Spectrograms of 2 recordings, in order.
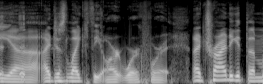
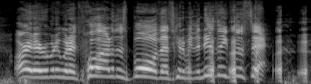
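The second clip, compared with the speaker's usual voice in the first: put-on big carrying call, very loud, very high; 13 semitones higher than usual. Act out Mark Rosewater addressing everybody at work, in Mark Rosewater's really loud voice. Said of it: "his really loud voice goes".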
